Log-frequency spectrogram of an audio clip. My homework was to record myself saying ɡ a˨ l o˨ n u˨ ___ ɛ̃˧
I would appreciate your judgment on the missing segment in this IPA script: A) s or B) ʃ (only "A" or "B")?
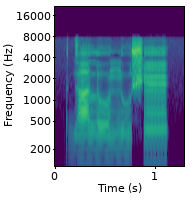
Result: B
